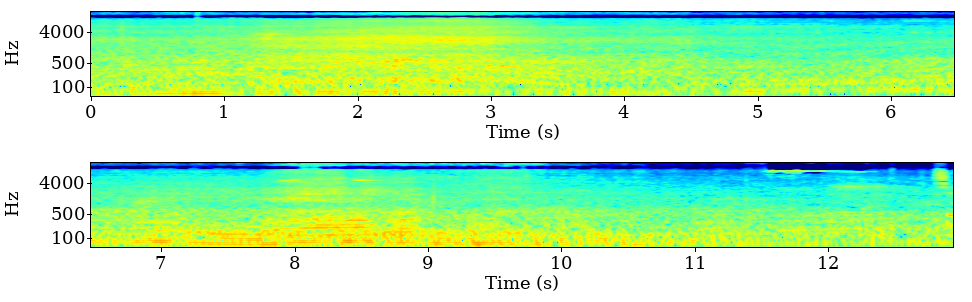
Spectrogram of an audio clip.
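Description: Street traffic: cars passing close by over a steady low rumble, with two louder swells as vehicles go past, about two seconds in and about eight seconds in.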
